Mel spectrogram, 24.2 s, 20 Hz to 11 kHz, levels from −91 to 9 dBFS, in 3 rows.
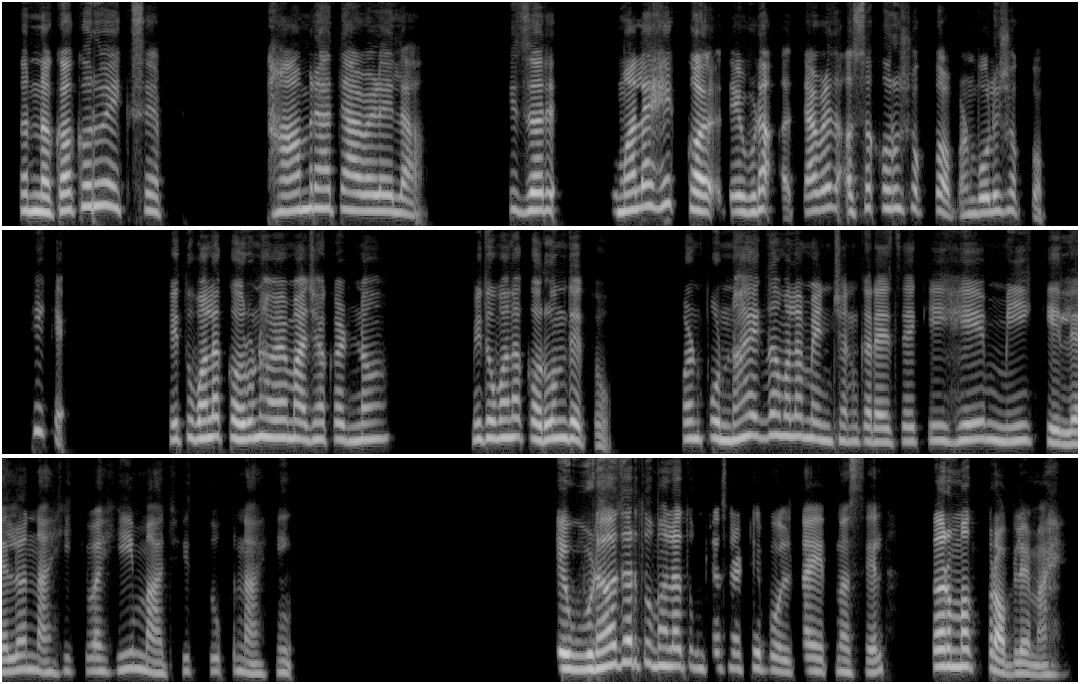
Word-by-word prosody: तर 250 - +2
नका 240 +1 +6
करू 315 +1 +2
ॲक्सेप्ट. 255 -7 -3 0.8
ठाम 245 +3 +2
रहा 285 -1 +2
त्यावेळेला, 245 -4 +2 0.7
की 270 - -7
जर 255 0 +5
तुम्हाला 250 +2 -1
हे 345 - +1
कड 250 -3 +8
एवढं 235 +2 +2 0.3
त्यावेळेला 270 +5 0
असं 240 +5 -3
करू 285 0 -2
शकतो 255 -3 -7
आपण, 190 +2 -4
बोलू 220 +2 +1
शकतो. 375 - -10 0.5
ठीक 360 -1 -6
आहे. - - -7 0.8
हे 235 - -1
तुम्हाला 255 +2 +4
करून 250 +1 +4
हवंय 265 -1 +4
माझ्याकडनं. 235 0 -1 0.6
मी 240 - -2
तुम्हाला 260 +2 +2
करून 245 +2 +3
देतो. 245 -3 -1 0.5
पण 250 0 -1
पुन्हा 250 +2 +2
एकदा 295 +1 -1
मला 290 -1 0
मेन्शन 220 -2 -3
करायचंय, 205 0 -2
की 225 0 -5
हे 235 +2 +1 0.2
मी 220 +2 -2
केलेलं 190 +2 -1
नाही 170 0 -6
किंवा 190 +2 -8
ही 215 +2 -3
माझी 180 -4 -5
चूक 185 +1 -15
नाही. 160 -2 -7 2.0
एवढं 220 +3 +7
जर 320 -1 +4
तुम्हाला 260 -3 +1
तुमच्यासाठी 225 0 -7
बोलता 190 0 -4
येत 185 -2 -1
नसेल 170 0 -5 0.4
तर 255 0 +8
मग 255 0 +4
प्रॉब्लेम 155 -8 +1
आहे. 135 0 -6
235 Hz, 145 wpm, -23 LUFS, 205-255 Hz, 2.0 s, कड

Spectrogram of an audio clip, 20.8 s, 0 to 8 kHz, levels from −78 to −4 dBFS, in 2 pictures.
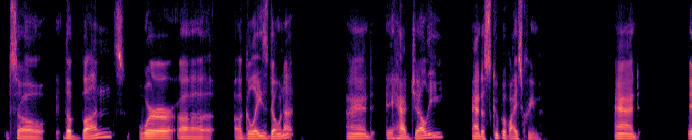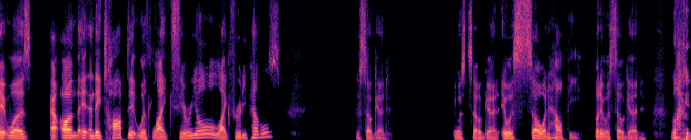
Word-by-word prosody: so, 120 -4 0 0.2
eh - - -15
the 140 -2 +4
buns 145 - 0 0.2
were 135 -1 +4
a 120 -2 -1 0.3
a 130 0 -3
glazed 130 +1 +1
doughnut, 120 0 +1 0.8
and 125 -3 -1 0.2
it 140 - -3
had 135 -6 +1
jelly 160 - 0 0.4
and 135 -2 +4
a 125 - +1
scoop 160 +6 0
of 160 - 0
ice 120 +1 +1
cream. 105 -1 -10 1.1
And 130 -3 +3 0.7
it 145 +3 +4
was 140 -5 +3 0.3
at 145 - +5
on 155 -1 +7
and 155 -2 +1
they 155 -2 +5
topped 165 +5 +1
it 160 -3 +1
with, 135 -2 -3
like, 125 -5 +1
cereal, 170 +7 -2
like, 120 -3 +1
Fruity 140 +3 -4
Pebbles. 195 - -4 1.1
It - - -13
was - - -5
so - - -2
good. - - -10 1.0
It 125 - -8
was 125 - -2
so 125 -5 -2
good, - - -5
it 140 - +1
was 135 -1 +2
so 145 -2 +3
unhealthy, 125 -1 -5 0.2
but 130 - 0
it - - 0
was 120 0 -4
so 115 - -4
good. 115 +1 -7 0.4
Like - - 0
135 Hz, 150 wpm, -25 LUFS, 120-150 Hz, 1.1 s, on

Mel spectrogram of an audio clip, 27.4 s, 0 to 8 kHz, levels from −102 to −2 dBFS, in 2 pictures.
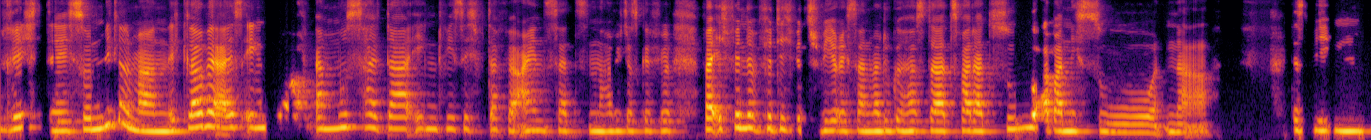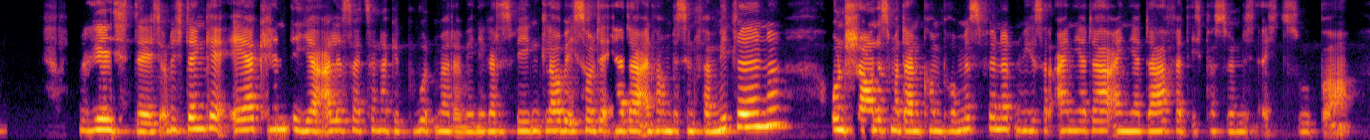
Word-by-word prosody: Richtig, 225 -5 0
so 240 - +4
'n 235 +1 +4
Mittelmann. 225 - +3
Ich 195 0 0
glaube, 285 +6 +5
er 275 -1 +5
ist 280 -1 0
irgendwo 270 0 0 0.3
auch 260 - -15
er 250 - +1
muss 275 +3 +2
halt 265 -1 -4
da 250 -1 0
irgendwie 245 0 -6
sich 230 -5 -4
dafür 230 -4 -4
einsetzen, 200 -2 -2
habe 195 0 -1
ich 195 - -3
das 195 -1 -3
Gefühl, 200 0 -7 0.3
weil 240 - +7
ich 235 - -1
finde, 270 +1 +3
für 255 - -2
dich 230 -1 -5
wird's 230 0 -2
schwierig 205 0 -2
sein, 195 -1 0
weil 200 - +4
du 195 0 -2
gehörst 200 -1 0
da 200 -1 +4
zwar 200 +1 +1
dazu, 200 +7 0
aber 205 0 +3
nicht 195 -1 +4
so, 175 -3 -4
na 180 -2 -5 0.8
deswegen 200 -2 0 0.7
richtig, 200 -4 +1
und 200 - -3
ich 210 -2 -4
denke, 245 +1 +3 0.2
er 230 +2 +3
kennt 235 +1 -2
die 230 - -1
ja 200 -1 +2
alle 210 +1 0
seit 210 0 -6
seiner 210 -1 -6
Geburt 200 +1 -8
mehr 195 -1 -1
oder - - -6
weniger. 190 +1 -2
Deswegen 195 +1 -3
glaube 205 +1 -1
ich, 195 0 +3
sollte 210 -1 -2
er 200 - -2 0.2
da 205 -1 +3
einfach 200 +1 0
'n 195 - +2
bisschen 195 0 -2
vermitteln 245 +10 +5 0.6
und 230 -1 +4
schauen, 220 -1 +3
dass 220 +1 -1
man 210 -2 -1
da 205 - +1
'n 200 0 0
Kompromiss 200 +4 -2
findet 240 -1 -4
und 215 - -8
wie 205 - -5
gesagt, 210 +1 -8
1 205 0 -1
Jahr 205 0 -5
da, 210 0 0
1 200 0 0
Jahr 195 0 +1
da, 195 +2 0
fände 200 -2 -9
ich 190 +1 -12
persönlich 190 0 -7
echt - - -14
super. 185 +1 -8
205 Hz, 195 wpm, -20 LUFS, 195-235 Hz, 0.8 s, weil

